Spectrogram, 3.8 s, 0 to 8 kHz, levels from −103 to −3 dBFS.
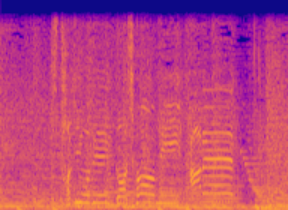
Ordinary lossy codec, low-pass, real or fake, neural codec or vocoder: none; 7.2 kHz; real; none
